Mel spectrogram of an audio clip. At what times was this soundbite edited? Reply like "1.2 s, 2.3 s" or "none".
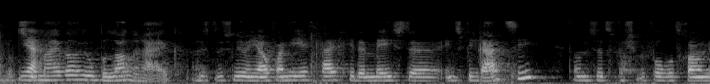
2.0 s, 2.7 s, 5.6 s, 6.2 s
